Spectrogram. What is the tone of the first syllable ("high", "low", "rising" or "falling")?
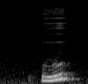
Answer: rising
